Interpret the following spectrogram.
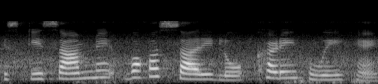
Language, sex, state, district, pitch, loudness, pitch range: Hindi, male, Madhya Pradesh, Katni, 255 Hz, -17 LUFS, 235-300 Hz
